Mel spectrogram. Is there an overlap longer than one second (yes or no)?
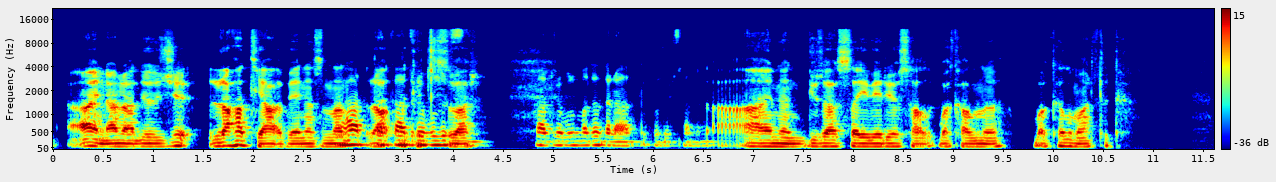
yes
